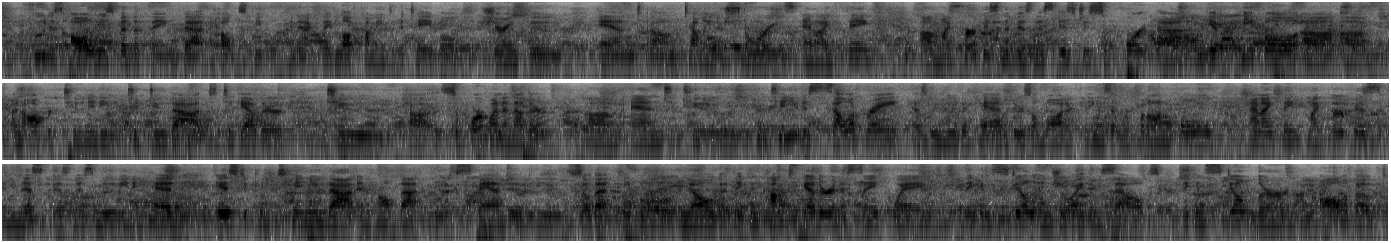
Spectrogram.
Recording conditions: busy venue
